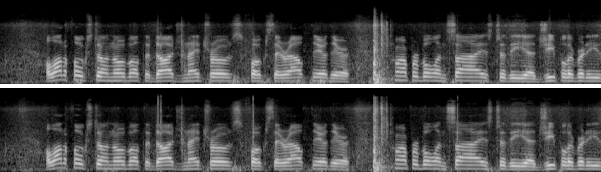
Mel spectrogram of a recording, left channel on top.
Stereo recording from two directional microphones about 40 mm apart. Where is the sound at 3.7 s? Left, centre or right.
Right.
